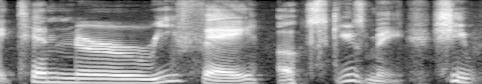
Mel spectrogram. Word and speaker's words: Tenerife: Wendy from Tenerife. Tenerife. Oh, excuse me. She spelled it out phonetically.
